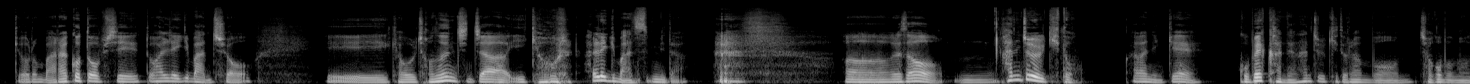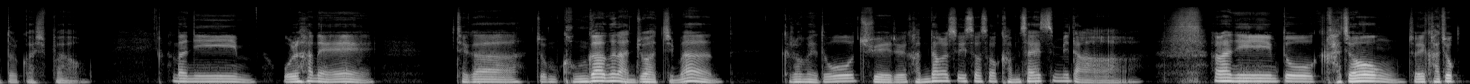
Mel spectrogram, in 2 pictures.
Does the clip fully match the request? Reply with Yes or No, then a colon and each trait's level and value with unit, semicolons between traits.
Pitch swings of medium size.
Yes: average, 3.8 semitones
